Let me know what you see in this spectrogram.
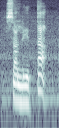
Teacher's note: The accent is in the third syllable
